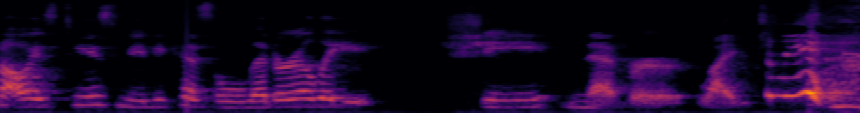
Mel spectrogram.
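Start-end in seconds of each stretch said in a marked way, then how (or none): 3.5-4.3 high burst of laughter; giggling at the memory; laughing. Real, not acted. Teased that the child disliked her.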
